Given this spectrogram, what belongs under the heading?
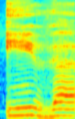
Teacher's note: Idza, lidah ujung tempel gigi atas.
